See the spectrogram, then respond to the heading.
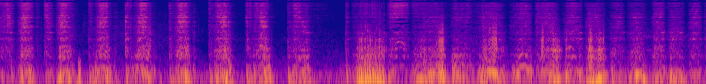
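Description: A steel rasp is pushed back and forth across a solid keratin horse hoof wall resting on a metal hoof stand, sending shavings flying. Rough, gritty rasping strokes repeat in quick succession, heavy in the low end with a bright scraping edge. After a brief pause midway, the strokes resume slightly louder.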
